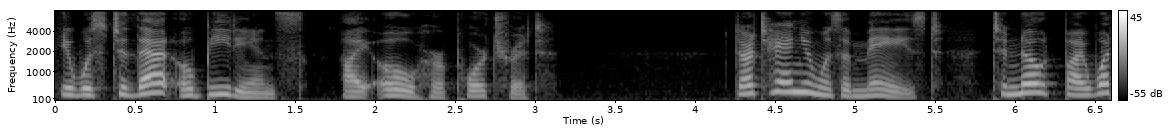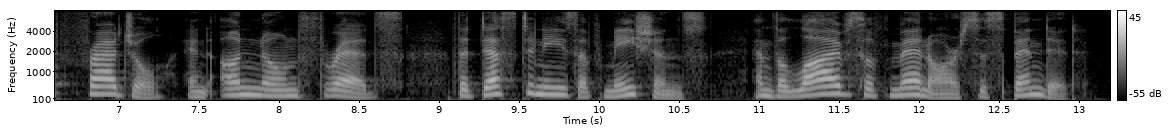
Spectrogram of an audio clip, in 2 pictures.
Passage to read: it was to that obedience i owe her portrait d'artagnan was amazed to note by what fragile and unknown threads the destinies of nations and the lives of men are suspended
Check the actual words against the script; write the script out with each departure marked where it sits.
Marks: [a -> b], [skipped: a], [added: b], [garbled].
it was to that obedience i owe her portrait d'artagnan was amazed to note by what fragile and unknown threads the destinies of nations and the lives of men are suspended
